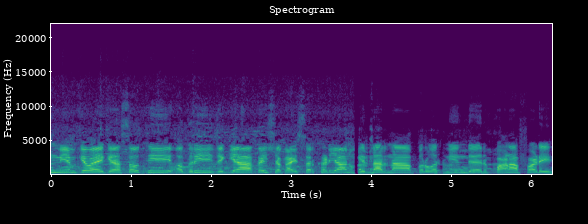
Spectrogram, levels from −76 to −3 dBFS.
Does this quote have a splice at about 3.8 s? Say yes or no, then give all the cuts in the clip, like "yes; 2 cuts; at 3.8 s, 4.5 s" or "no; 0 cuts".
yes; 1 cut; at 3.8 s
